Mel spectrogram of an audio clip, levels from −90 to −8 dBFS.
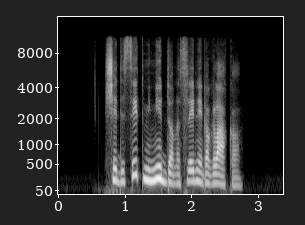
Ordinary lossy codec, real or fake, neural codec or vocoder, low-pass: none; fake; codec, 16 kHz in and 24 kHz out, 0.9 kbps, LongCat-Audio-Codec, fine tuned four codebook decoder; 10.8 kHz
